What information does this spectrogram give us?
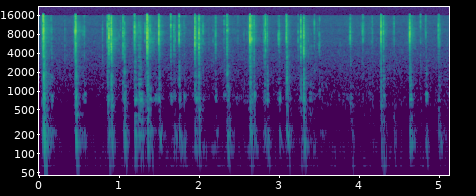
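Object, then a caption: Plastic laptop keyboard. Fast typing with long nails and fingertips on the black plastic keys of a red laptop keyboard. About 18 quick, dry taps and clicks with a bright, high edge and very short decay, spaced unevenly across the clip.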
